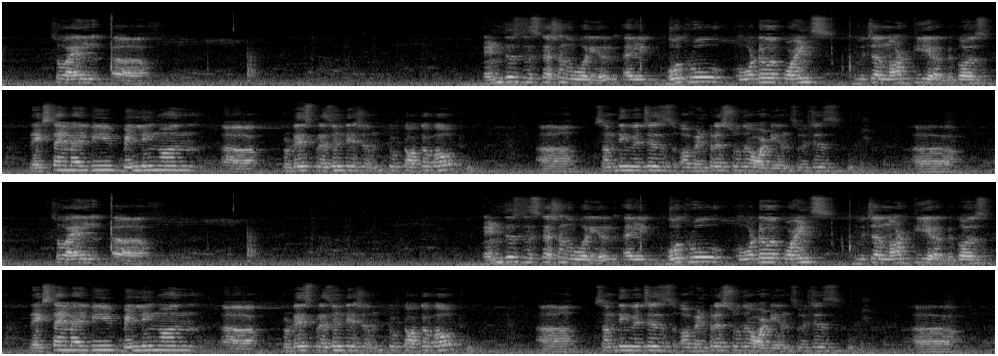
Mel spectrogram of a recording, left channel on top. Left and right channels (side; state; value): both; normal; correlation 0.84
